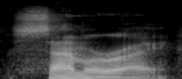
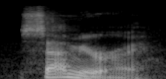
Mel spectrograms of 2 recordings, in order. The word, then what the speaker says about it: samurai: something I've always done I've always just pronounced Samurai as Samurai as if it's spelled s-a-m-a-r-a-i I think it's a common mispronunciation but it's something I'm trying to trying to get better at and it just seems so obvious when I look at the word it's Samurai of course it is this is an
